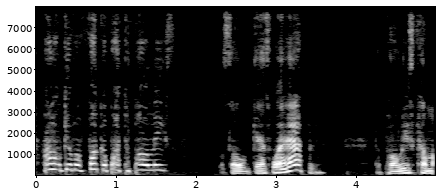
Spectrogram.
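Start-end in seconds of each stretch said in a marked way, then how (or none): 0.1-1.8 mock yelling. Inmate staging a fake fight for the guards, high mock yell. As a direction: squeal the threats up high like a fake tantrum. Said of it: "He come out yelling and screaming".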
